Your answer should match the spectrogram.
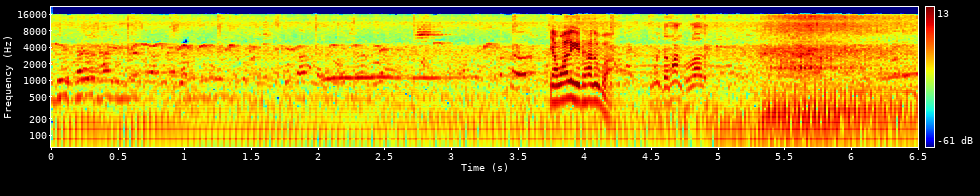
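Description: People's voices talking and calling out, with one louder call about four seconds in, over a steady low engine hum. A louder rushing noise comes in near the end.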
